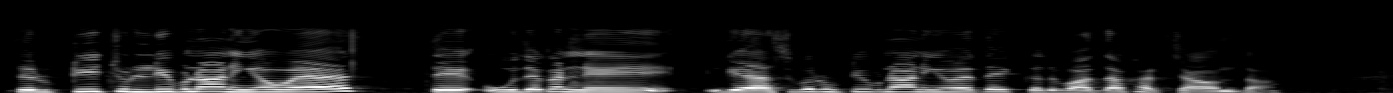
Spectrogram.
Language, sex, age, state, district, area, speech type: Dogri, female, 45-60, Jammu and Kashmir, Samba, urban, spontaneous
